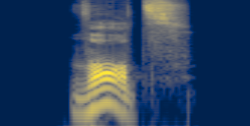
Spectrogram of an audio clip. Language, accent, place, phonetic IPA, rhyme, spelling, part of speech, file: German, Germany, Berlin, [vɔʁt͡s], -ɔʁt͡s, Worts, noun, De-Worts.ogg
- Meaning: genitive singular of Wort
